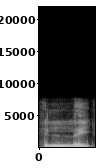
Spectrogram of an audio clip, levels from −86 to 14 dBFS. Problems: none marked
